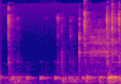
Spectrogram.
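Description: Fingers type on a computer keyboard while entering details in an online payment setup form, giving quick close clicks that speed into a brief flurry near the end.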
